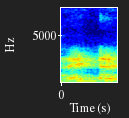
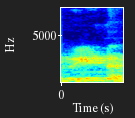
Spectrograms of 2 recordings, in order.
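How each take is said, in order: First: The vowel is short, like 'red'. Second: The vowel is long, like 'reed'. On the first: It is the past-tense verb, already read. "ఆర్ఈఏడి రెడ్ అంటున్నాను" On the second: It is the present-tense verb, to read. "ఆర్ఈఏడి రీడ్ అన్న"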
